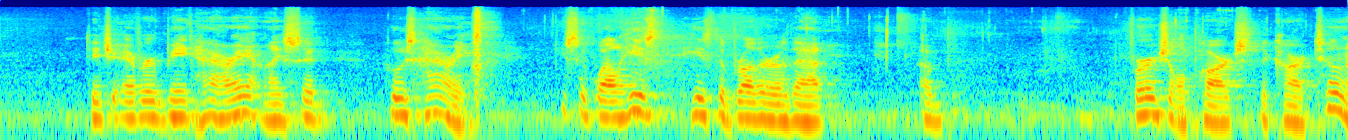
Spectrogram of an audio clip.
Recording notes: Was given on October 02, 02018 as part of The Long Now Foundation's “Conversations at The Interval” Salon Talks. These hour long talks are recorded live at The Interval, our bar, cafe, & museum in San Francisco.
